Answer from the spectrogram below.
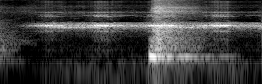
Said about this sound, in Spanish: Ni los grillos te creen.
